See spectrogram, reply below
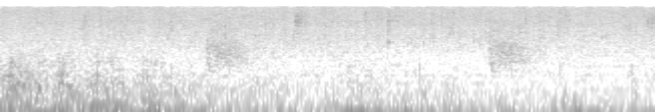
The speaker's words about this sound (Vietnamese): Mưa càng lúc càng xối xả, gió núi vun vút như những lưỡi dao nhọn lạnh lùng cứa đứt sinh mạch non nớt của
